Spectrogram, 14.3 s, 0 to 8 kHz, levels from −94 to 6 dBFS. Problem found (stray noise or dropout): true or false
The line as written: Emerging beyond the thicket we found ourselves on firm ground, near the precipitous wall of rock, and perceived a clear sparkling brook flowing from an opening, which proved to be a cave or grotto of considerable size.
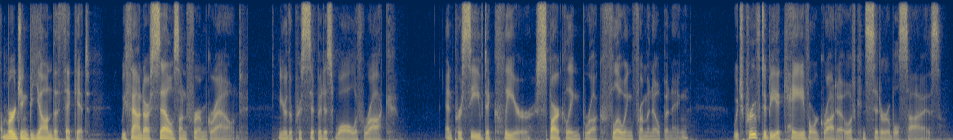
false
